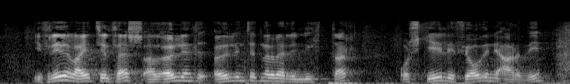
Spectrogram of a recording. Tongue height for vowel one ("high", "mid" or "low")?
high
